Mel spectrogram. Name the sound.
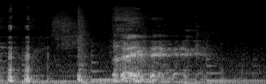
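loud cough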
